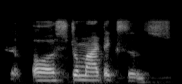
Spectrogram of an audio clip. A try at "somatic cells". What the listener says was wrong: Somatic cells. stomatic नहीं होता बेटा, somatic cells होते हैं.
